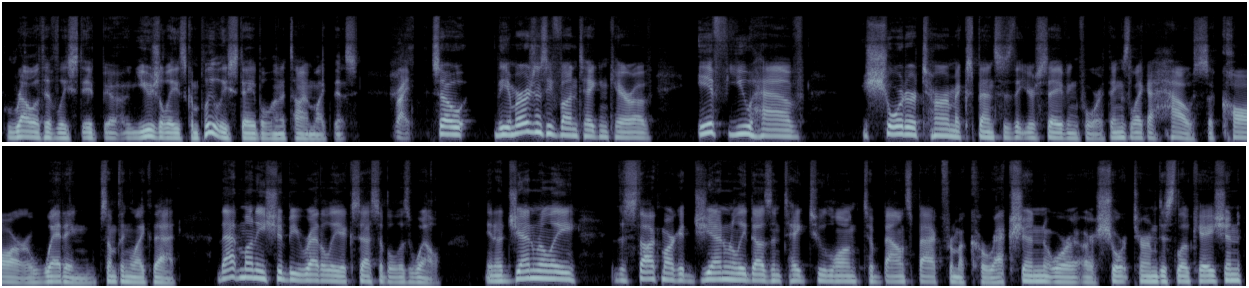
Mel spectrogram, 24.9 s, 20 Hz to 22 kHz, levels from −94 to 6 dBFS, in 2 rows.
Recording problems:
none

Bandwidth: 15 kHz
